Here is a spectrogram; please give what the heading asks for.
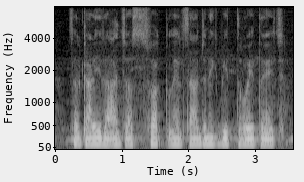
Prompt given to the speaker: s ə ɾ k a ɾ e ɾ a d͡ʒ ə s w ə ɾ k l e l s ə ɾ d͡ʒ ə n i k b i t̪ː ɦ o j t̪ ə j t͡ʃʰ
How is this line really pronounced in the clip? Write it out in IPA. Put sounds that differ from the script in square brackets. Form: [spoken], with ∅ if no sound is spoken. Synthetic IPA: s ə ɾ k a ɾ [i] ɾ a d͡ʒ ə s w ə [∅] k l e l s [a] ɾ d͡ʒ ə n i k b i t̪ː ɦ o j t̪ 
